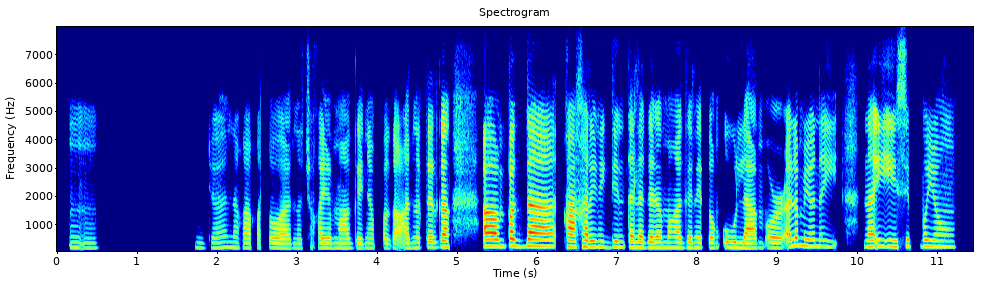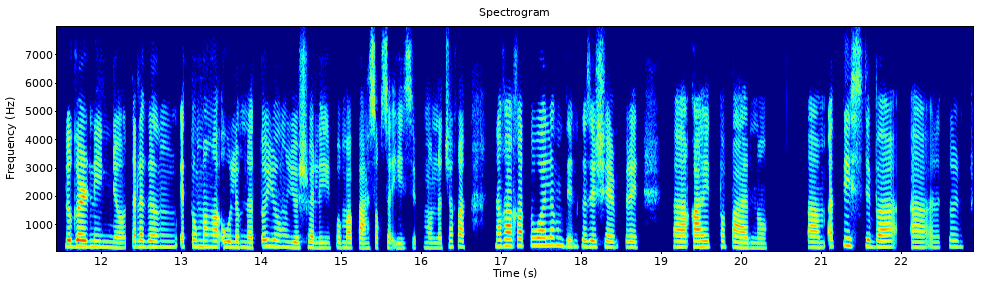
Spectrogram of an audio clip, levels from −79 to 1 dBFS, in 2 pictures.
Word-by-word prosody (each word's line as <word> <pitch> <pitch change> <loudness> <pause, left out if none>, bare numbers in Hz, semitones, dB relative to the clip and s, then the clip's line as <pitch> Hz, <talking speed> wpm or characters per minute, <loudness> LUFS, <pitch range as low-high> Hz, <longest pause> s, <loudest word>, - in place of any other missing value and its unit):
Mm. 175 -2 -13 1.2
Diyan, 180 +1 -12
nakakatuwa, 175 -2 -4
'no? 165 - -13
Tsaka 170 - -10
yung 175 - -3
mga 170 0 -3
ganyang 170 -1 -7
pag-aano 175 +1 -3
talagang, 195 +3 +4 0.4
um, 235 0 +9
'pag 250 -1 +6
nakakarinig 220 -3 +6
din 200 0 -5
talaga 195 -1 +1
ng 190 0 -1
mga 190 0 -1
ganitong 180 0 -5
ulam, 180 -2 0
or 180 -1 +2
alam 245 +8 +2
mo 255 - -2
'yon, 235 -1 -1
nai 225 -2 -7 0.3
naiisip 220 +1 +1
mo 230 - 0
yung 215 -1 -4 0.3
lugar 225 0 +6
ninyo, 200 -4 -5
talagang 210 -1 -3
itong 225 - -2
mga 220 -1 -1
ulam 200 0 -3
na 185 -1 -4
'to 230 - -2
yung 215 -3 -5
usually 185 -1 -4
pumapasok 185 -1 -3
sa - - -3
isip 170 0 -9
mo, 180 -1 -11
'no? 175 - -7
Tsaka 215 +3 -3 0.3
nakakatuwa 250 +3 +2
lang 275 0 -2
din 225 -2 -8
kasi 220 -1 -3
siyempre, 200 -2 -3 0.4
ah, 205 -1 +1
kahit 210 0 +4
papaano, 185 -5 -3 0.5
um, 190 -1 0
at 240 - 0
least, 255 -3 -3
'di 230 - 0
ba, 210 0 0 0.2
ah, 190 -1 -4
ano - - -12
'to, 215 -1 -10
200 Hz, 155 wpm, -22 LUFS, 185-220 Hz, 1.2 s, um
